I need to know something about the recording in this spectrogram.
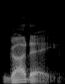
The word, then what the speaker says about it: Gaudet: To the uneducated, I have Charles Gaudet II on the phone, but my listeners are educated, so the proper pronunciation is Charles Gaudet.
